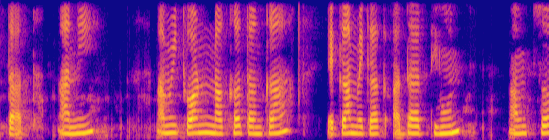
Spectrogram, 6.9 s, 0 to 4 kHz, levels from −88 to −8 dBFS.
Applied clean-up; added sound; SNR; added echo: neural mask model Resemble Enhance denoiser.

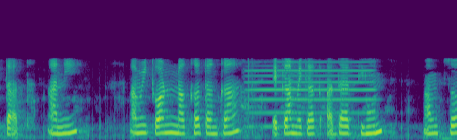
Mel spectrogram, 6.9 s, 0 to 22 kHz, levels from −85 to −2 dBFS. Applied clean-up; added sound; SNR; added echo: none; Bowed string instrument; 10 dB; none.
